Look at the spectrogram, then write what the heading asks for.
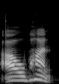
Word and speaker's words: আহ্বান: তাহলে এটার উচ্চারণ কি হবে? এটা আওভান।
